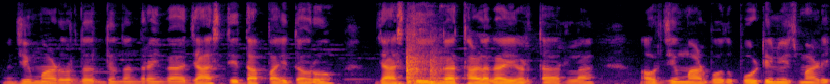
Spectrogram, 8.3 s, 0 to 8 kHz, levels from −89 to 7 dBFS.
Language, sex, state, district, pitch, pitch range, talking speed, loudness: Kannada, male, Karnataka, Gulbarga, 120 Hz, 115-130 Hz, 125 wpm, -20 LUFS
